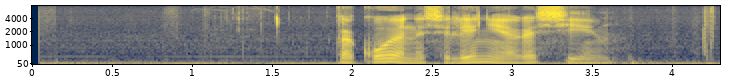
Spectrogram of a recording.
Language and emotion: Russian, neutral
